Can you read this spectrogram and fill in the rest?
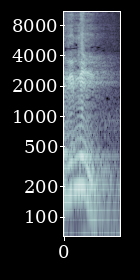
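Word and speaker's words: women: ई कर दिया, लेकिन इसको बोलते क्या है, इसको बोलते हैं विमेन। ध्यान रखना, बोलने का भी बहुत अच्छा फर्क पड़ता है, आपका प्रोनाउंसिएशन चेक हो जाता है, वुमन होता है ये वुमन और ये विमेन, ये मैन ये भी मैन।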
